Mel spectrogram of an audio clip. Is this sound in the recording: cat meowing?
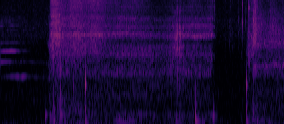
yes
